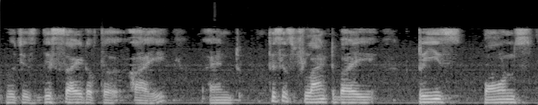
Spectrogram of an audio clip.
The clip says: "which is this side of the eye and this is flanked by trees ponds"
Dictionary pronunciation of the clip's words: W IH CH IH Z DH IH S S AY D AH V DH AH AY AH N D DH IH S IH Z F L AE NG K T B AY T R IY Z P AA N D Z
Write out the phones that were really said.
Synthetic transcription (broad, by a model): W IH CH IH Z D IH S S AY D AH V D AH AY AH N D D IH S IH Z F L AE NG K T B AY T R IY Z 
